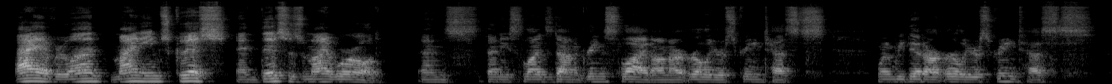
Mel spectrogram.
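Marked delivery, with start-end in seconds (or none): 0.2-3.8 puppet voice, loud. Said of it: "He starts his episodes of Chris's Playroom by saying".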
